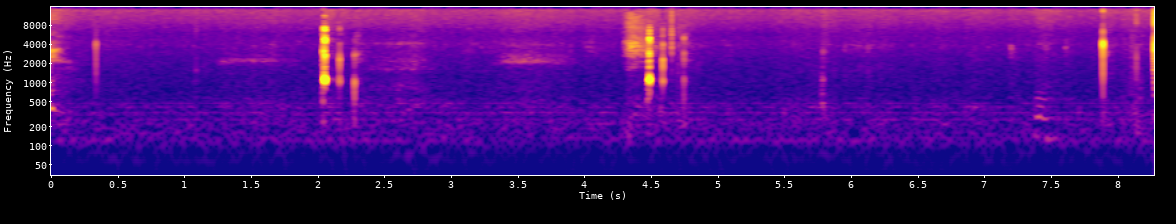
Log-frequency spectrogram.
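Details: Newborn baby, a few days old (4–8 days), with frequent hiccups: soft, sharp hiccup clicks spaced a few seconds apart in a quiet room.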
